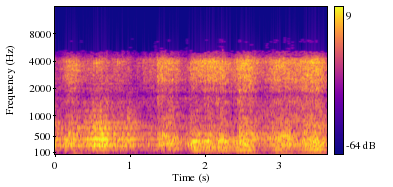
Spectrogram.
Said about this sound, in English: We're losing altitude fast. Well, the closer we get to the ground with the help of the engines, the less we'll bounce.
